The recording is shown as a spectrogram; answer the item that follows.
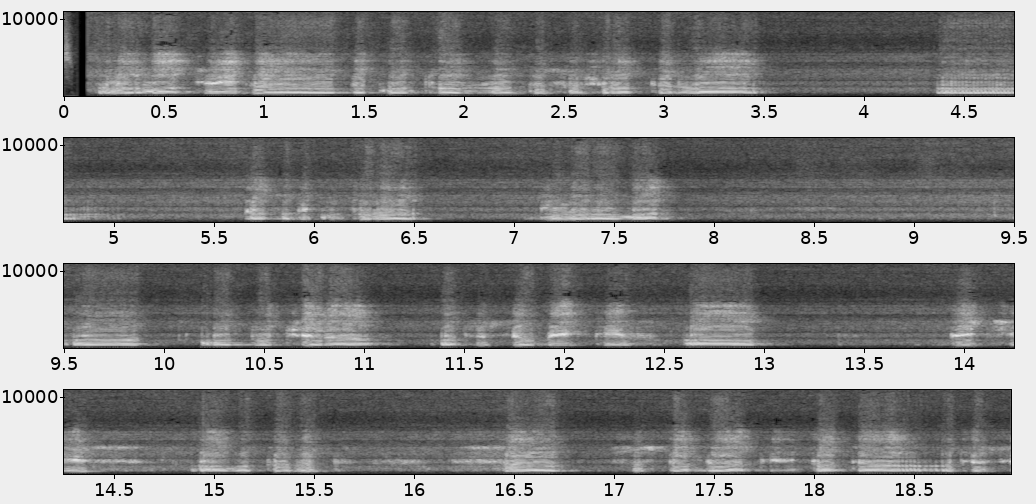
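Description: A man speaking over a telephone line, his voice thin with the low end cut away.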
